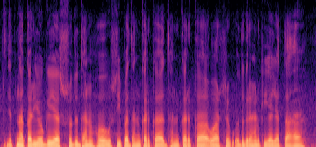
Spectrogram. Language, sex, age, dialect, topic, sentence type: Hindi, male, 25-30, Awadhi Bundeli, banking, statement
